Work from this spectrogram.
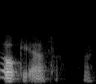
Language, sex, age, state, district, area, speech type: Malayalam, male, 60+, Kerala, Palakkad, rural, conversation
